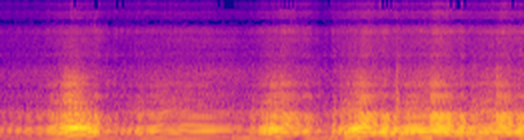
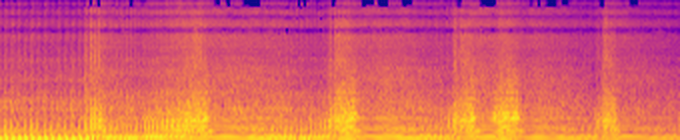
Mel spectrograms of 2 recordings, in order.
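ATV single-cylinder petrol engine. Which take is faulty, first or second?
first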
